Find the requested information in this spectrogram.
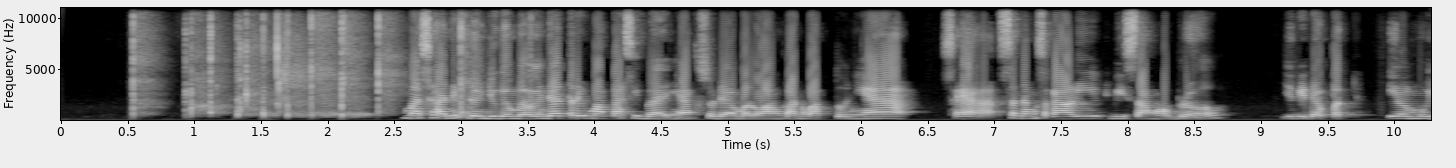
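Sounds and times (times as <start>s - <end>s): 
a few people clapping hands: 0.5s - 3.2s
speech: 2.6s - 10.2s.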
